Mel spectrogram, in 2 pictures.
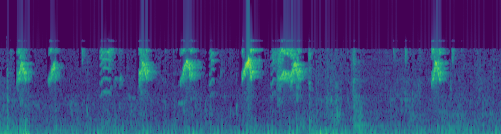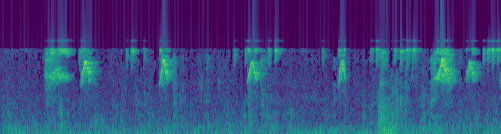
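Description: Caged aviary birds calling: short chirps repeated at irregular intervals, roughly one a second, over a low steady hum.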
